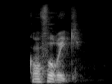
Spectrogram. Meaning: camphoric
- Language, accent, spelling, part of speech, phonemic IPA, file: French, France, camphorique, adjective, /kɑ̃.fɔ.ʁik/, LL-Q150 (fra)-camphorique.wav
